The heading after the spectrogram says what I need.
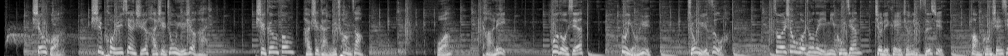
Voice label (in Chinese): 广告阳光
